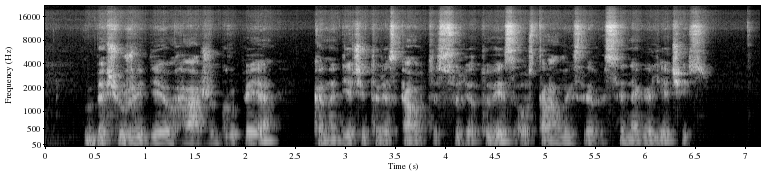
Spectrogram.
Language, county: Lithuanian, Kaunas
